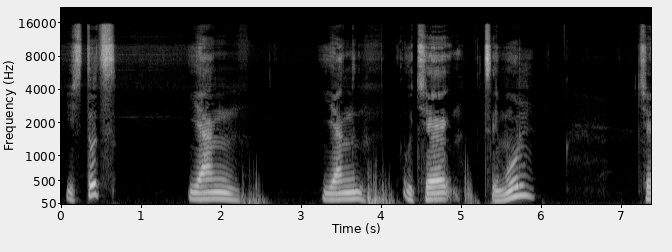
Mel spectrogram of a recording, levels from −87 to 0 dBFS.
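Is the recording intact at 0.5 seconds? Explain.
No. At 0.5 seconds the speech carries the same damage heard throughout, most likely low-delay AAC compression. Its short frames get too few bits to code the voice's harmonics cleanly, so at a starved rate, one that fits about 24 kbps, the sound turns rough and grainy, with noise filling between harmonics and nothing above 15.6 kHz.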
